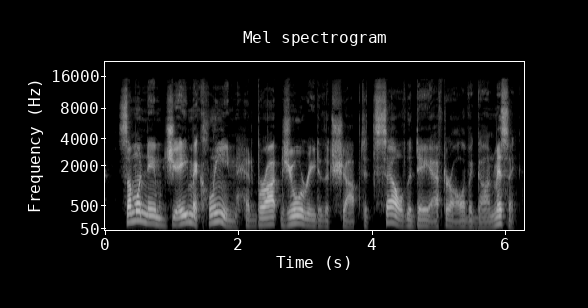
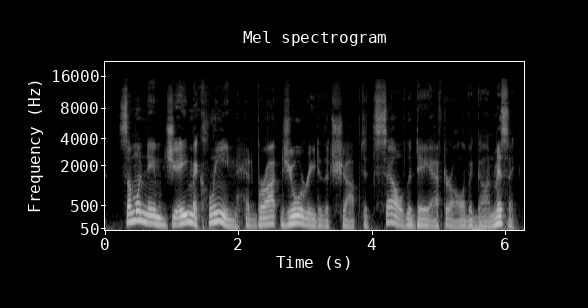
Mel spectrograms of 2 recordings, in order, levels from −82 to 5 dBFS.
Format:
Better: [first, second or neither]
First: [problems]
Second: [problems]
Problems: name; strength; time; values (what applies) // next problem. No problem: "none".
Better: second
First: thin; very; fading below 750 Hz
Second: none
